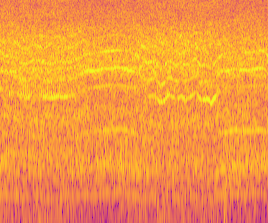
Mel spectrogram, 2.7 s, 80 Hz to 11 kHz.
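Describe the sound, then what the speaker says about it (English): An Irwin Speedbor paddle bit bores through a treated 4x6 timber, giving a loud, steady high-pitched drilling whine that holds for the whole stretch and then cuts off abruptly at the end. "Super quick going through that treated 4x6."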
